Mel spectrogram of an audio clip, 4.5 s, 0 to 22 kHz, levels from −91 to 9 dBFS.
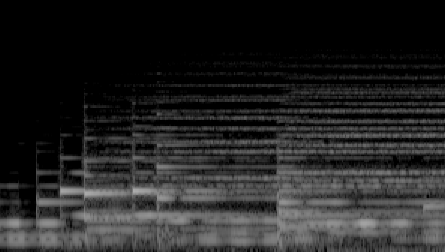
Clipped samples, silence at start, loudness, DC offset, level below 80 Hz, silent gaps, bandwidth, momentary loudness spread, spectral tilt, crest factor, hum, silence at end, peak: under 0.1%; 0 s; -36 LUFS; under 0.1%; -68 dBFS; none; 10.5 kHz; 10 LU; -6 dB/octave; 16 dB; none; 0 s; -20 dBFS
